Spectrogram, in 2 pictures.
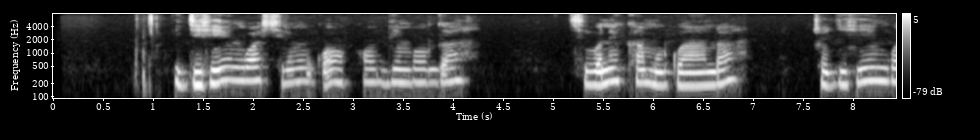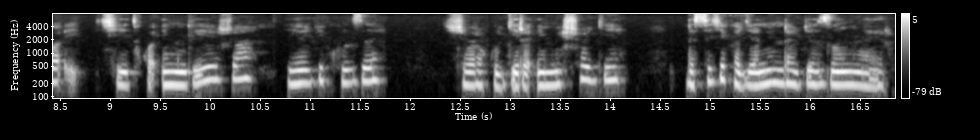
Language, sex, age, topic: Kinyarwanda, female, 25-35, government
